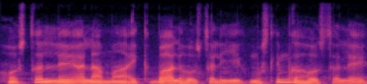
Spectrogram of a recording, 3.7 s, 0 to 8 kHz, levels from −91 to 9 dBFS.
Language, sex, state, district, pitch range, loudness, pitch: Hindi, male, Bihar, Kaimur, 110-125 Hz, -18 LUFS, 115 Hz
